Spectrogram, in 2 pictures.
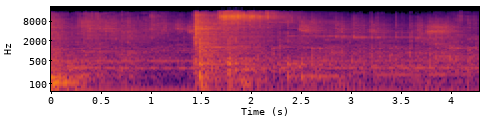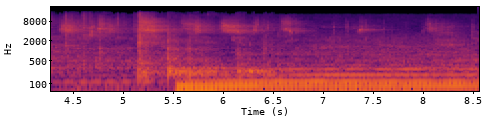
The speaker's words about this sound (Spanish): Una noche ya estábamos todos dormidos, cuando un fuerte escándalo nos despertó a todos. Se escuchaba como si alguien estuviera en la cocina, arrojando y estrellando todos los platos.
